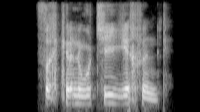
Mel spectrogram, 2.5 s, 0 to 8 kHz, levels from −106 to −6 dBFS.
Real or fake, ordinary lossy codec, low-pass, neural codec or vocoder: fake; Opus, 64 kbps; 7.2 kHz; vocoder, 22.05 kHz, 80 mel bands, WaveNeXt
